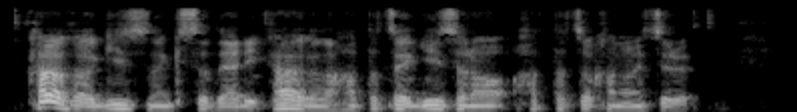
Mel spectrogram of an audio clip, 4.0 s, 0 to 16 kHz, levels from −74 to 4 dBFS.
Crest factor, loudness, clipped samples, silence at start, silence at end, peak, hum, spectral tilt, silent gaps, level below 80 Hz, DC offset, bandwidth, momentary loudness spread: 20 dB; -25 LUFS; under 0.1%; 0.15 s; 0.5 s; -4 dBFS; none; -4.5 dB/octave; none; -62 dBFS; under 0.1%; 12 kHz; 11 LU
